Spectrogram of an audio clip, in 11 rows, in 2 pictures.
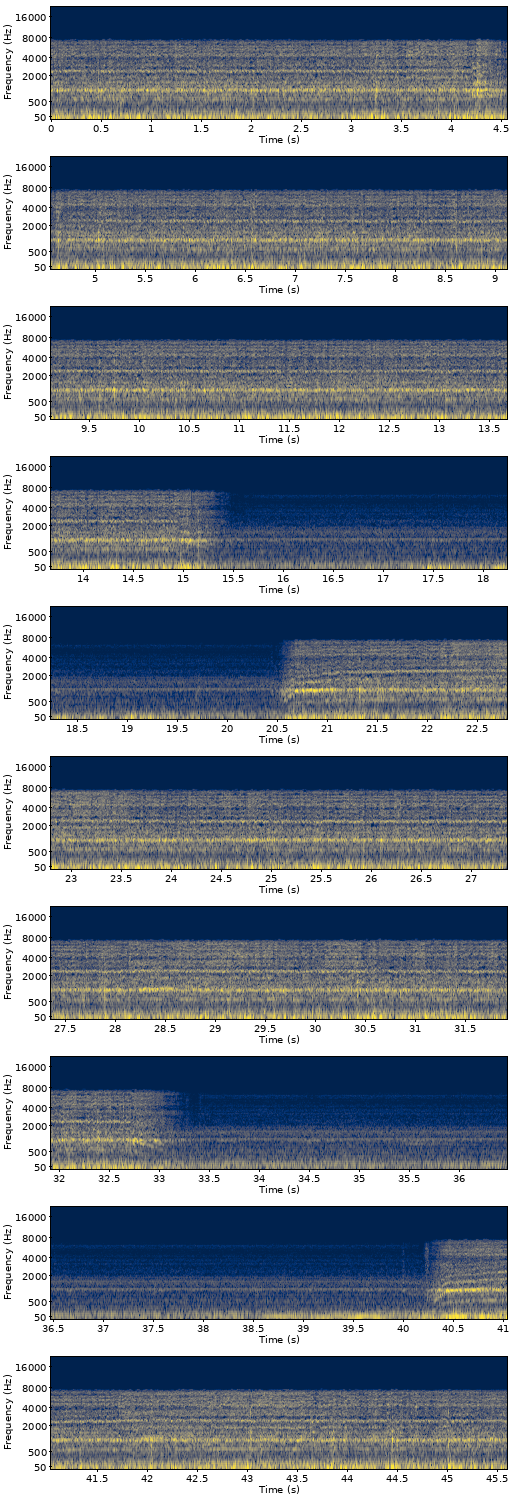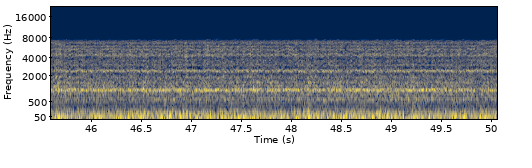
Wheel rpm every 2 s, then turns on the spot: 160, 160, 170, 160, 160, 160, 160, 120, 0, 0, 80, 160, 160, 160, 160, 160, 80, 0, 0, 0, 90, 160, 160, 160, 160.
none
